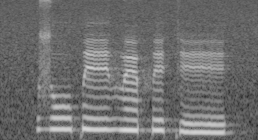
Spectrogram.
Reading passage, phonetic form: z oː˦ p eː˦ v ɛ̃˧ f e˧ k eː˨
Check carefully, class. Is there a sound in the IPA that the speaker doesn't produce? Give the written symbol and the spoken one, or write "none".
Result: none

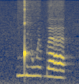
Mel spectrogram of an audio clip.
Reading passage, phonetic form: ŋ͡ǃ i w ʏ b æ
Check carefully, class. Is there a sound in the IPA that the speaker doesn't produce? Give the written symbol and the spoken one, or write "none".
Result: none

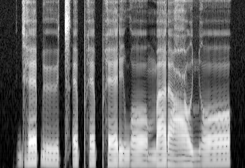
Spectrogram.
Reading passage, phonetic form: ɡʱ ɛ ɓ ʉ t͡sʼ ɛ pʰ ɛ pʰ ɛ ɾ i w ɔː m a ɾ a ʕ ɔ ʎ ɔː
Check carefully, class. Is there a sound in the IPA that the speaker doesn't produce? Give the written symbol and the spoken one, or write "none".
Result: ʉ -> ʉː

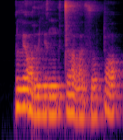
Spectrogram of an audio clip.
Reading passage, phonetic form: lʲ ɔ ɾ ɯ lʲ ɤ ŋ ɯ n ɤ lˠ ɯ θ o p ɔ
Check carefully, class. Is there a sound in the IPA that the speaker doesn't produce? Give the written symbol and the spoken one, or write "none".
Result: n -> t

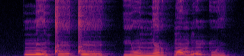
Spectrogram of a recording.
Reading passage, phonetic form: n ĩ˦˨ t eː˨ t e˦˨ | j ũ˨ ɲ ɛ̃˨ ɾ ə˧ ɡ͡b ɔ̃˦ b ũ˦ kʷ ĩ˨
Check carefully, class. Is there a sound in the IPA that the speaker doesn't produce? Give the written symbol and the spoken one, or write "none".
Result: none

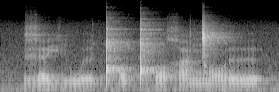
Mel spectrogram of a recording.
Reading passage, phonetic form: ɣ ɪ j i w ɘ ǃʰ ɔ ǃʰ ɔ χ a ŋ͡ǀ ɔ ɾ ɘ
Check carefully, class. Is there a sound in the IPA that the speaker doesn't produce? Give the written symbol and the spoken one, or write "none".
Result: ɪ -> ɛ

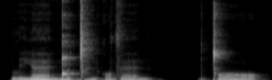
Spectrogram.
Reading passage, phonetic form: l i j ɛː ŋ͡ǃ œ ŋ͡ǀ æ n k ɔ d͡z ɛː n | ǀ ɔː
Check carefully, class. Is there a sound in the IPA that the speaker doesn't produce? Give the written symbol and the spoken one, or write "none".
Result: ŋ͡ǀ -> ɡ͡ǀ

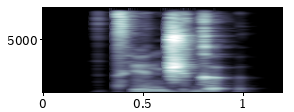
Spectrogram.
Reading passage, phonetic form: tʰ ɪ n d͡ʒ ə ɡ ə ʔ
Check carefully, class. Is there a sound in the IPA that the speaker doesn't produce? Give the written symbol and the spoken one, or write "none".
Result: none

